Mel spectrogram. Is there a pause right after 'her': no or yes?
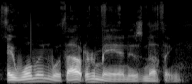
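no. It runs on with no pause after 'her'.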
